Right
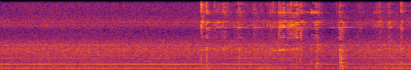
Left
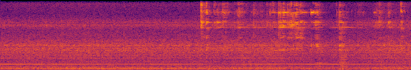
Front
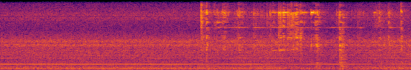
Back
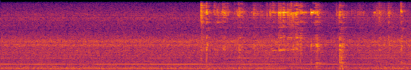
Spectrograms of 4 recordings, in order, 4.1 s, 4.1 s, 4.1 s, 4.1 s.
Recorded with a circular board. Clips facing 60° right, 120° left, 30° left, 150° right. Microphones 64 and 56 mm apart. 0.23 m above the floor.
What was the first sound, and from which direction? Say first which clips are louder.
Keys jangling: right 3 dB, even; 85° right.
